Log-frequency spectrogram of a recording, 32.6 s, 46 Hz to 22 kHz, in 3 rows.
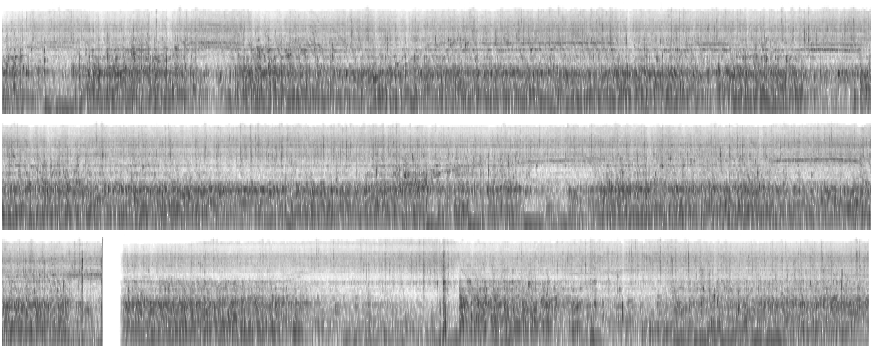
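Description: Underwater noise on a night dive: a steady, heavy low rush with gurgling from the diver's exhaled air bubbles, and faint wavering high tones coming and going. The sound cuts out completely for a moment about 23 seconds in.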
